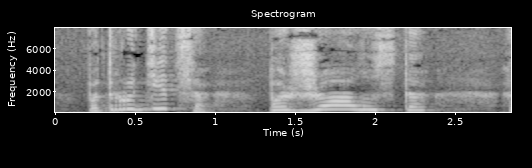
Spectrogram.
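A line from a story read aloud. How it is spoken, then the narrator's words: Joyful. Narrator (Russian): радостно вскочил Чмок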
